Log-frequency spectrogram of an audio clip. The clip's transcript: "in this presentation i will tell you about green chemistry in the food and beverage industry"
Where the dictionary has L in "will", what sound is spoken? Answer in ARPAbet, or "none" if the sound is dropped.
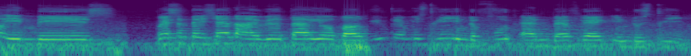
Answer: L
